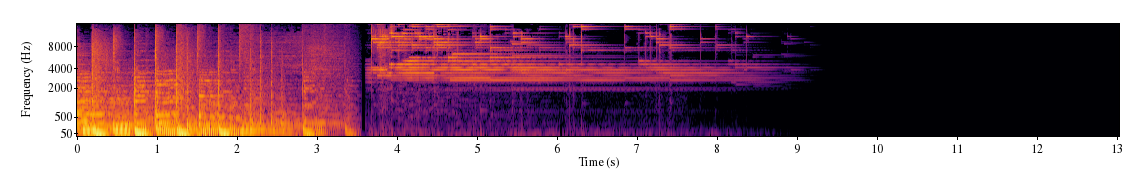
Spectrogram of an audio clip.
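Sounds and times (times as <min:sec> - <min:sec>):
wind chime tinkling: 0:03.6 - 0:09.1.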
